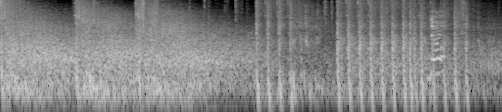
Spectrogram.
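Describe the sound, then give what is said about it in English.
Rapid bursts of automatic gunfire from a video game: loud, fast shots in a dense rattling rhythm, following a stretch of steady noise. “Shoot him. You shot him. Shoot him.”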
